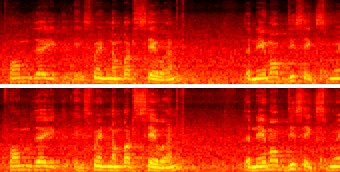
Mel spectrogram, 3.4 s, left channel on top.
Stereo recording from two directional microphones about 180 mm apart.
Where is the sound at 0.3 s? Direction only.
45° right (ahead or behind).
